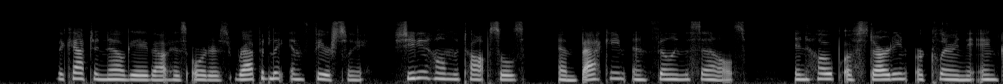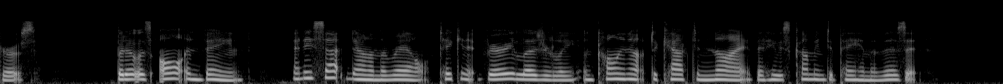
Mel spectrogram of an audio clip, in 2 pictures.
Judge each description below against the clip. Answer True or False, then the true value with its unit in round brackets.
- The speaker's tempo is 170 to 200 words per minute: True (180 wpm)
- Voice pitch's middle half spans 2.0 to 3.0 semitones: True (2.5 semitones)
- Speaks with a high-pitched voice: True (225 Hz)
